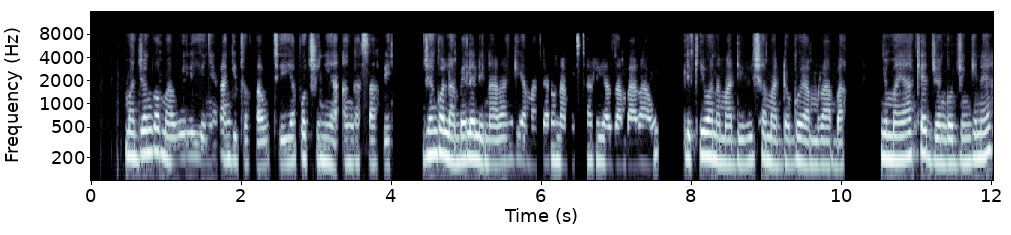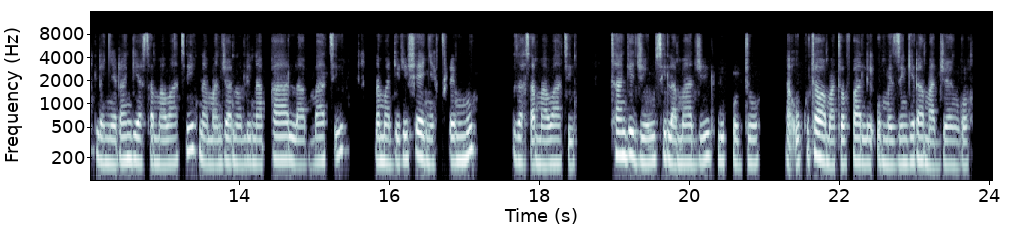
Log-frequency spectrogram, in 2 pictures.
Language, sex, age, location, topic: Swahili, female, 18-24, Nairobi, finance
